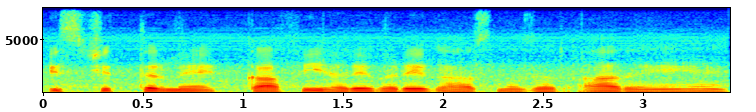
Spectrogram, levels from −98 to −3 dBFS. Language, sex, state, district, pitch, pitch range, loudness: Hindi, male, Chandigarh, Chandigarh, 105 Hz, 100-115 Hz, -18 LUFS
